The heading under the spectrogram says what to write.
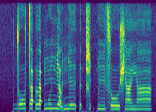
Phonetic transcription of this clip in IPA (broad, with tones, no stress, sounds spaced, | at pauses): d o˦ ʊ̯ t ä˦ ʔ l ä˦ ʔ ŋ ũ˦ ɲ a̰˦˨ ʊ̯ ɲ e˦ ɪ̯ ʔ ɪ˦ ʔ t͡ɕ ɪ˦ ʔ p ĩ˨ sʰ o˨ ʊ̯ ʃ ã˨ j ã˦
